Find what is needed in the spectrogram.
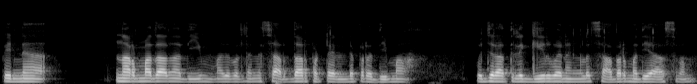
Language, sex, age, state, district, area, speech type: Malayalam, male, 45-60, Kerala, Kasaragod, rural, spontaneous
